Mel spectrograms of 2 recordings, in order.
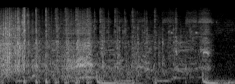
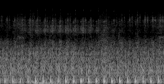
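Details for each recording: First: Old Murray 18hp riding mower, Briggs & Stratton engine, after carburetor replacement and fresh oil, engine cover off: cranks, stalls, then catches into a choppy uneven idle; owner thinks it needs a new spark plug; rough running. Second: Murray mower with 18 hp Briggs & Stratton engine after carburetor replacement and adjustment, engine cover off, burning off oil: even quick low thumping, smooth with no misses or knocks; normal idle.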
